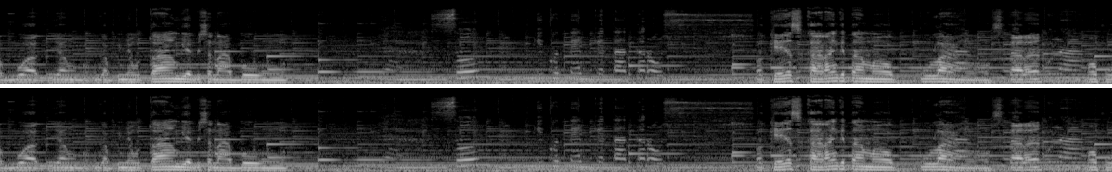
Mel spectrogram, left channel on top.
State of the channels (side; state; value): both; identical; correlation 1.00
